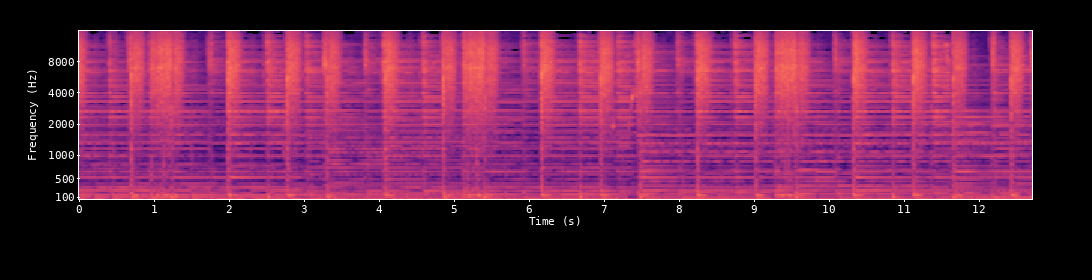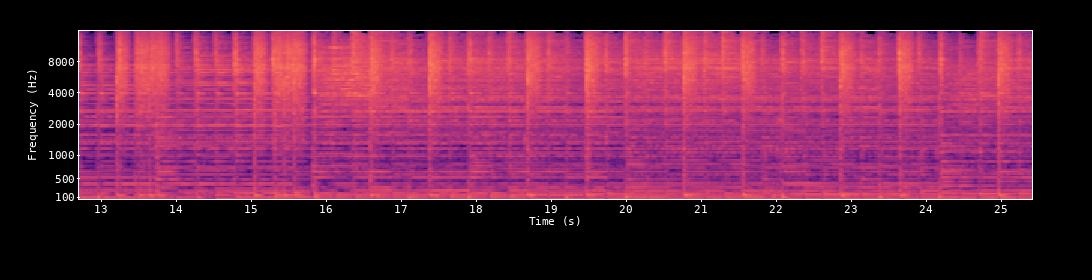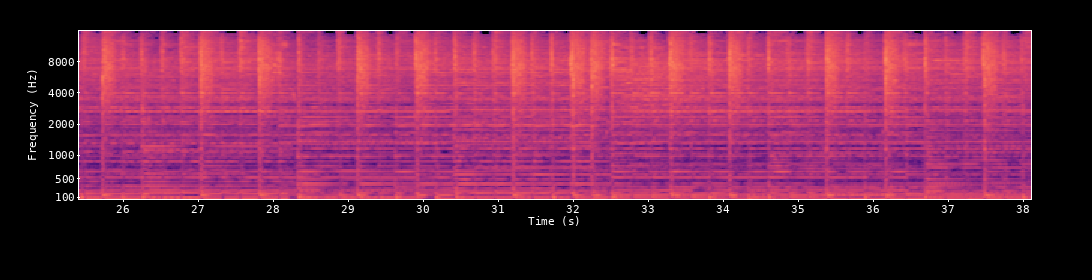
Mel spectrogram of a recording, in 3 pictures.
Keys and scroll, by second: 3.4 ctrl+z, 14.7 Left, 14.9 Left, 15.0-15.6 Left, 19.6 alt+space, 24.0 scroll, 33.2 ctrl+z.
